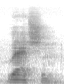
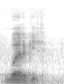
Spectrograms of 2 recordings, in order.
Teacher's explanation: the initial b sound became a w, So B, the sound B often becomes a W sound in Mongolian dialects, but never in initial positions, only in Henan Oirat.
